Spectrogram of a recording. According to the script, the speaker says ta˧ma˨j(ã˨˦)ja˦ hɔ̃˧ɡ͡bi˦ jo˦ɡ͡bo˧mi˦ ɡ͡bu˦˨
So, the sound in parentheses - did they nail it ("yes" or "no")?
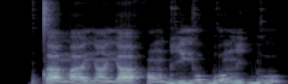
yes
